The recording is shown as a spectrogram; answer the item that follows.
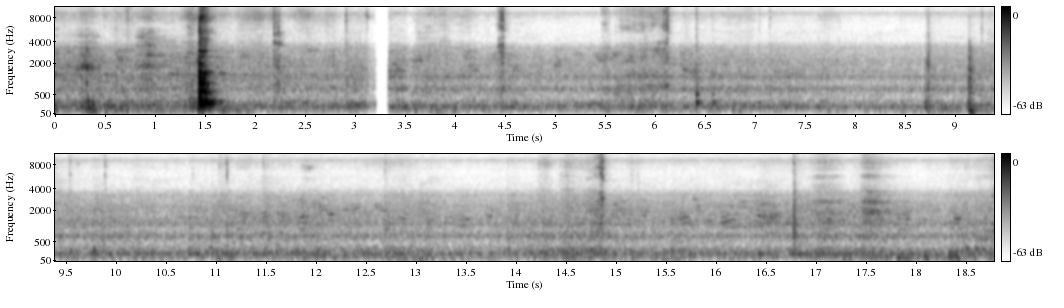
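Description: Quiet room tone with faint handling sounds as a thin sheet of rolled dough is moved and smoothed on a steel plate. One loud, short knock comes about a second and a half in, and a few faint clicks follow.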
